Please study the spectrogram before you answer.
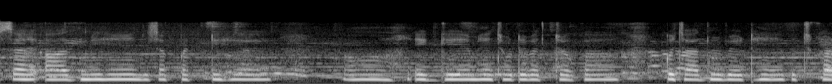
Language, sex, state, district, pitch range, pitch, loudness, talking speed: Hindi, female, Uttar Pradesh, Deoria, 225-230 Hz, 230 Hz, -17 LUFS, 135 wpm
